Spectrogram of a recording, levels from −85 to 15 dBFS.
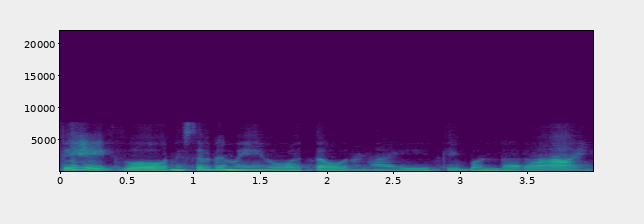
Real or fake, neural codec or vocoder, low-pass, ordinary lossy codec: fake; codec, 16 kHz, 0.7 kbps, FocalCodec; none; none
